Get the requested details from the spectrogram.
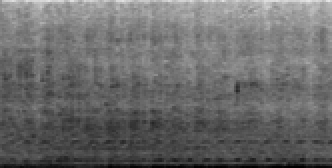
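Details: Ford fitted with a Weber carburettor: loud, rough engine roar holds flat with no climb in pitch, bogging and refusing to rev; fuel reaches the second stage, idle jet and mixture screw checked, alternator wire found loose, exhaust blowing.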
